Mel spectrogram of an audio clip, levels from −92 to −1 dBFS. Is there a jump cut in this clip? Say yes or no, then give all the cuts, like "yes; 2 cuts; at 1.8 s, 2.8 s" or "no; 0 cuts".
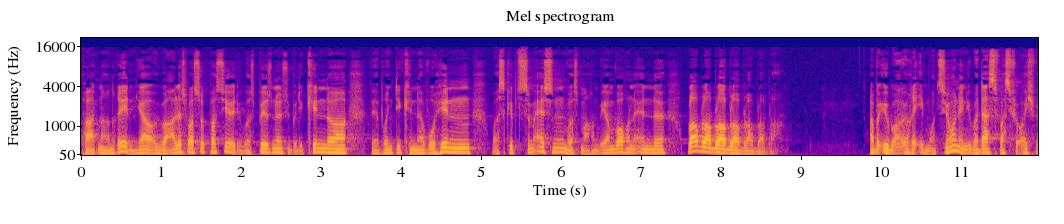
no; 0 cuts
